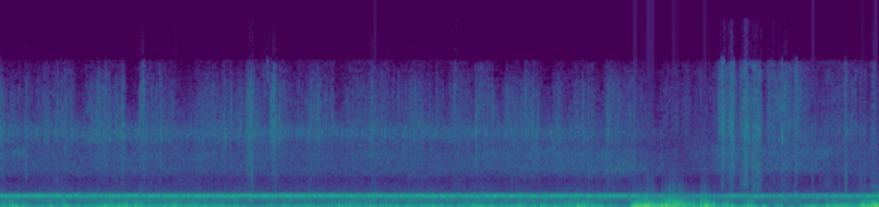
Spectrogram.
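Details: Millions of male cicadas calling for mates form a constant, even drone that never pauses; heavy low rumbling noise rises in the last few seconds.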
